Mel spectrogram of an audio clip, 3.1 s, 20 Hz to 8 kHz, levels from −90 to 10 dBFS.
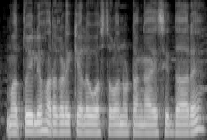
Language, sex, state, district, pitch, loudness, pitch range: Kannada, male, Karnataka, Bidar, 140 Hz, -14 LUFS, 135-145 Hz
